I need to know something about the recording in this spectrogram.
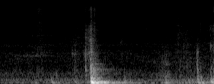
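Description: A single sharp thump about a second in, with a short low, dull tail.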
